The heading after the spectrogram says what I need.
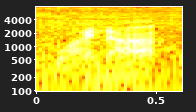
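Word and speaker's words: Wynaut: See, that was a pun, because there's a Pokemon called Why Not? Ah! Spelled W-Y-A... or W-Y-N-A-U-T. But, you know, pronounced like the words why not.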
